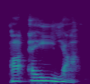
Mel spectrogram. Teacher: with the stress in the middle syllable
